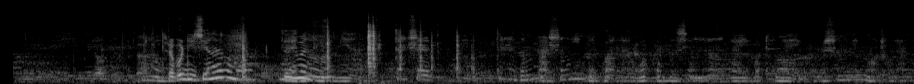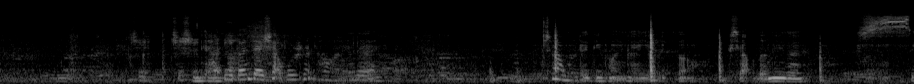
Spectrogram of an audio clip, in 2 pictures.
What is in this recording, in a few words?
zh; losangeles2014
